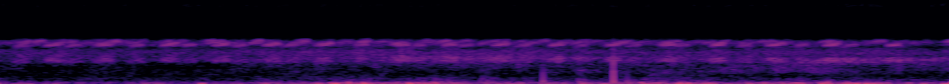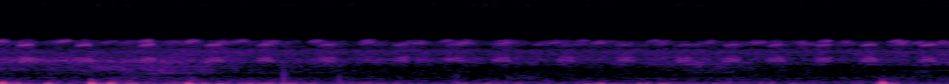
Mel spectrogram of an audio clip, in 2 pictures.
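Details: Frogs singing together after dark, a thick wall of fast repeated croaks pulsing without pause, backed by low rumbling noise and a few faint knocks.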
